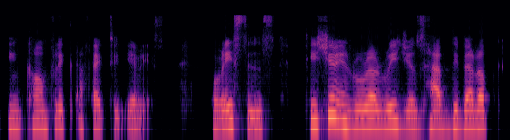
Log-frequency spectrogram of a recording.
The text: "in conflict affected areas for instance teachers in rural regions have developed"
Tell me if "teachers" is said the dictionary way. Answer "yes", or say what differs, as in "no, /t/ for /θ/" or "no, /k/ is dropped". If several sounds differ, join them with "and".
no, /z/ is dropped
